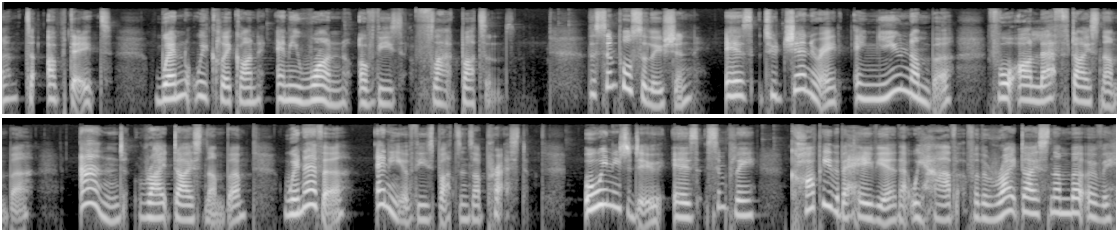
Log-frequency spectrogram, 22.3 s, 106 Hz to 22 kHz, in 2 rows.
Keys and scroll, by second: 18.3 super+c, 19.8 super+v.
